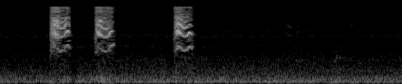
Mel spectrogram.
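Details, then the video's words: Female Double-collared Seedeater calling to excite a male: three loud, clipped high chirps within about a second and a half, then quiet before one more chirp at the end. "Piado de Fêmea de Coleiro para Esquentar Coleiro"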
